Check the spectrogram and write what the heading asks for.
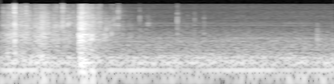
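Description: A single sharp knock or click about half a second in, then faint room noise with a steady low hum.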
